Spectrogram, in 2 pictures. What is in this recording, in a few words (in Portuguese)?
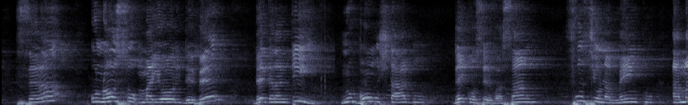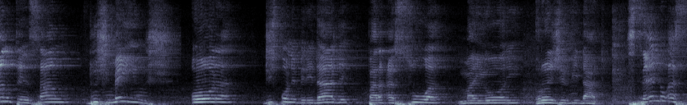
Mensagem de Lideres Comunitarios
